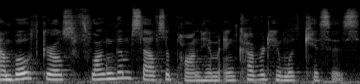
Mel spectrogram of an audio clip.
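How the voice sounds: Plain pitch movement in a natural read-aloud voice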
